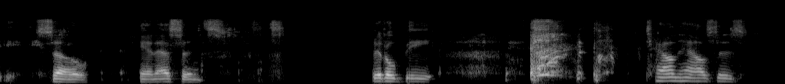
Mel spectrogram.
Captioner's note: cough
